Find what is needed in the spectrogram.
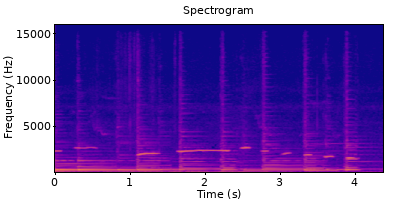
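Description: Ukulele strummed in a steady rhythm of chords while a man whistles a melody over it, the whistled notes sliding slightly between pitches. The strumming stops right at the end.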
